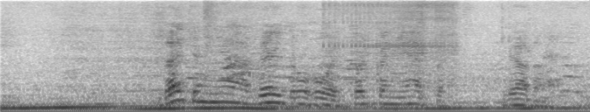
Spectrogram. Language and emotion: Russian, neutral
